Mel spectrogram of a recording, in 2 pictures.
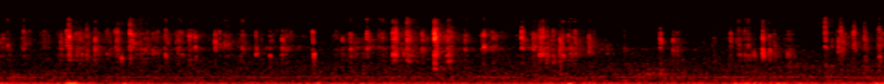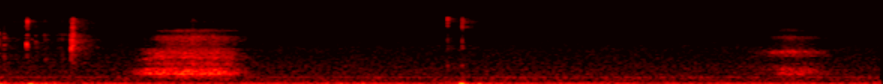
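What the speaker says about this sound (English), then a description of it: "so let's type them in again" Login credentials typed on a computer keyboard in bursts of quick, light clicks separated by pauses, close but quiet, with a sniff or breath partway through and no speech.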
